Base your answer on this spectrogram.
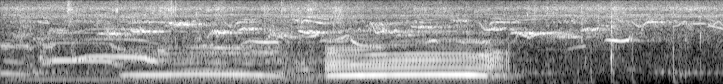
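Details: Cattle being herded by a herder into their pen as evening arrives, dozens of animals together; two drawn-out, harmonic moos back to back, the second slightly higher and louder, then shuffling and clatter as the calls end.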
